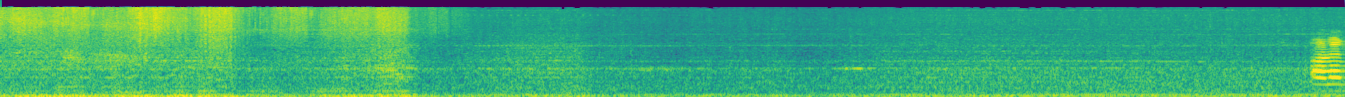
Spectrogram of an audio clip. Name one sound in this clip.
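A helicopter engine rumbles steadily.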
